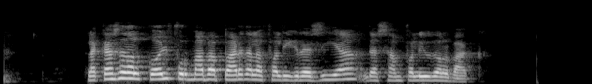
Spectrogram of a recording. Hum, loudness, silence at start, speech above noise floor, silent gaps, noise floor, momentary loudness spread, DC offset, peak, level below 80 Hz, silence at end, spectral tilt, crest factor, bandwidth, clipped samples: none; -16 LUFS; 0.05 s; 66 dB; none; -81 dBFS; 11 LU; under 0.1%; -2 dBFS; -64 dBFS; 1.2 s; -6 dB/octave; 16 dB; 7.6 kHz; under 0.1%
